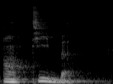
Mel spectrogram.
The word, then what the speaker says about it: Antibes: Antibes, no se dice así, se dice Antibes.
